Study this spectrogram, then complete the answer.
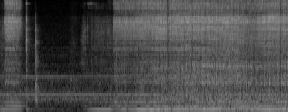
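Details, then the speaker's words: Model railroad ALCO locomotive after cleaning and lubrication, running on the test track without its shell: after a couple of clicks, a steady, high, even whirring motor hum; runs fine but needs running-in, and the E-unit is loud. "like it just needs some throttle time get all that lubrication going in there"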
